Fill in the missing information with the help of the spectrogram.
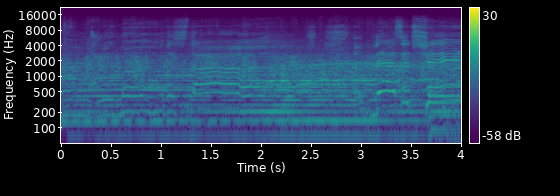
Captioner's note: audience cheering and applauding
